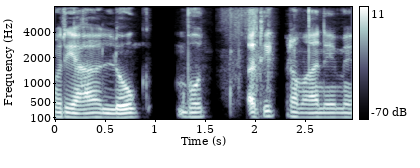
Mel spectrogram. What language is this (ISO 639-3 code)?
hin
